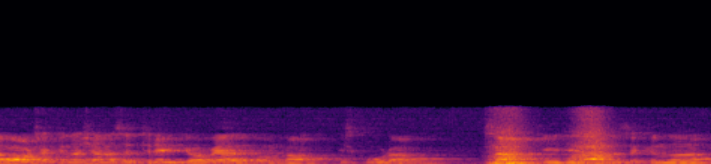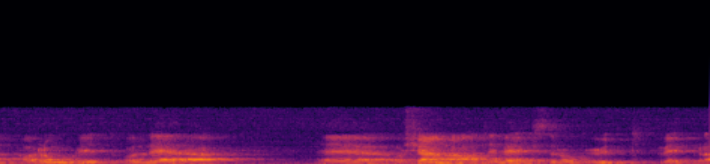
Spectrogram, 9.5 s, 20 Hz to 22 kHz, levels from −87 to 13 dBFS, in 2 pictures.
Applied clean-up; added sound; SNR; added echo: none; Sawing; -5 dB; reverberation time 0.8 s.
